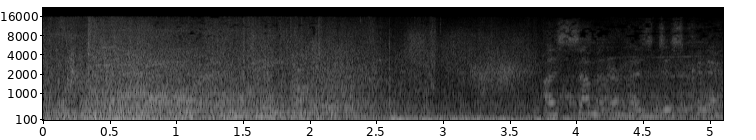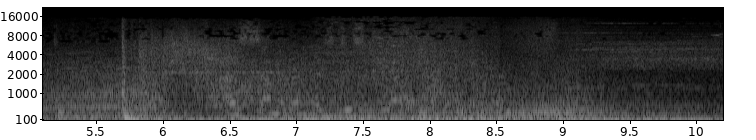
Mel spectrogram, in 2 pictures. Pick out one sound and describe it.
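Game battle effects crackle and boom in quick bursts.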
